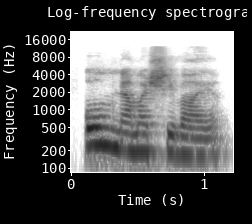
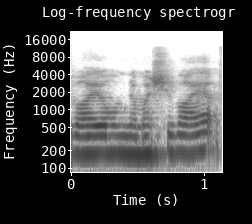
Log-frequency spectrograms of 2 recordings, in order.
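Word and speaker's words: Om Namah Shivaya: give you an example om namashivaya five syllables we all go to a temple we might pass by a Shiva Temple and say om namash om namashay from childhood we've been conditioned to do that yes or no and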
